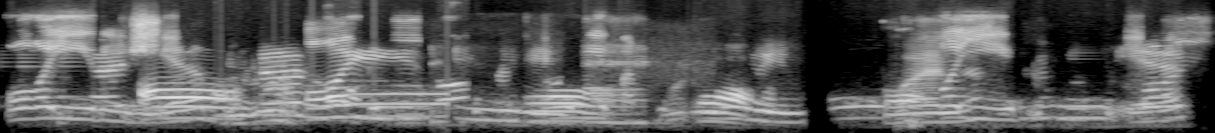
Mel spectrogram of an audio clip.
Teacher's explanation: Tekan di huruf ko ya, ditebalkan koirin ya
